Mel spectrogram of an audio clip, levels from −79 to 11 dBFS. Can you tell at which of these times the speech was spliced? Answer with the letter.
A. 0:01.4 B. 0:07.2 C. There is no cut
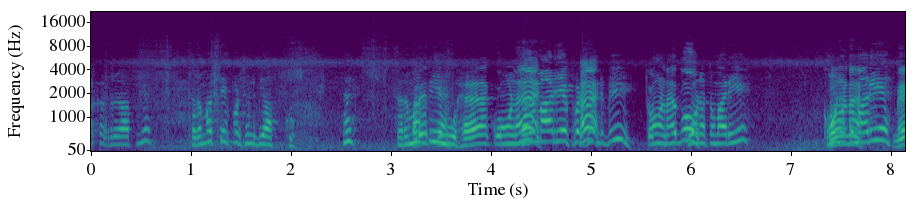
C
